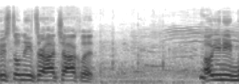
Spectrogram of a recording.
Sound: applause

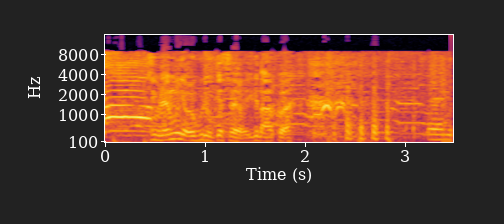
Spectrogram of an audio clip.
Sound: laughs

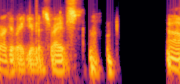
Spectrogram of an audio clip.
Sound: chuckles

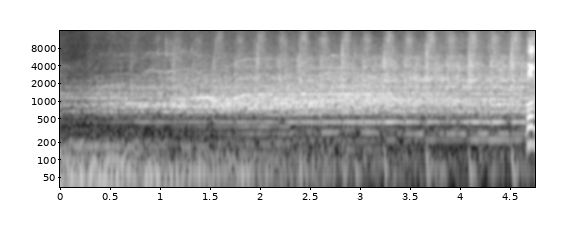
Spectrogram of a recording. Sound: cheering

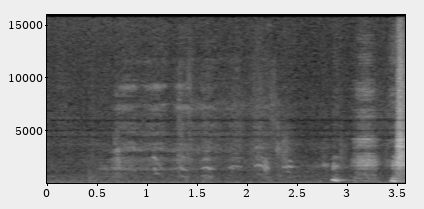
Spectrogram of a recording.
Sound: chuckling

